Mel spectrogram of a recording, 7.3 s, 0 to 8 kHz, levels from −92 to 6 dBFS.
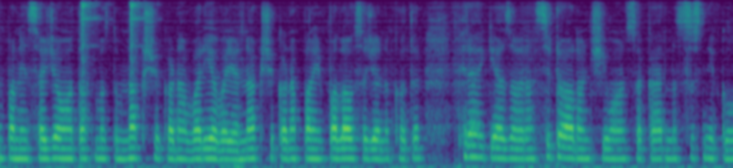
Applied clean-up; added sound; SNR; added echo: none; Tambourine; 11 dB; reverberation time 0.2 s.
